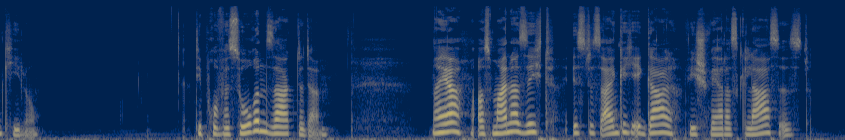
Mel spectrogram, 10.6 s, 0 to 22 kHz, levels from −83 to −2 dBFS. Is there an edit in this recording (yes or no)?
yes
